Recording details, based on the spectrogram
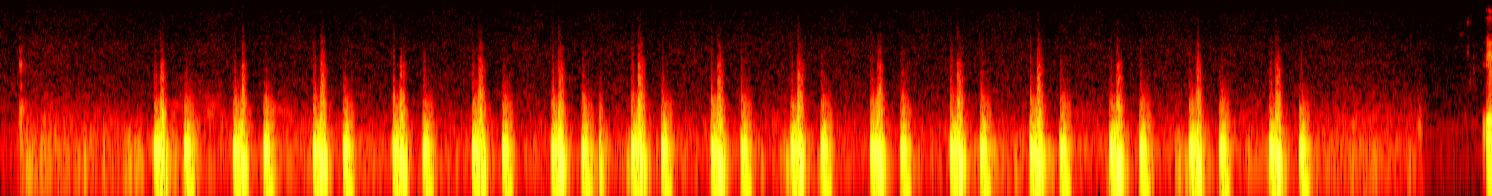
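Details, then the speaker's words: Ejection click, a higher-pitched, clicky extra sound right after the first heart sound, identified by tone and pitch. "كان فورث ساوند والتاني كان ايجكشن كليك."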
